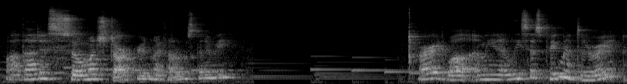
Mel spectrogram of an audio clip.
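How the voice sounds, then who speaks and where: A woman's voice: a little high, moderate pace, gravelly, reverberant, soft background music. A woman who grew up in Norway, chatting casually while she does her makeup for a beauty vlog. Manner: chatty, self-narrating while applying makeup. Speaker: beauty vlogger.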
